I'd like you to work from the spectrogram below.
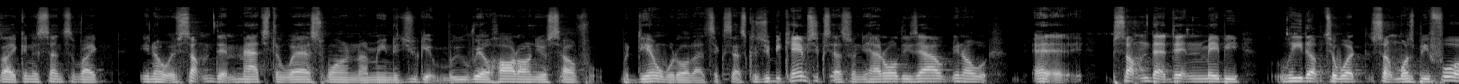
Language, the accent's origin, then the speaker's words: English; Brooklyn, New York, United States; Like, actually, I'm from Brooklyn, and I was vibing to that.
